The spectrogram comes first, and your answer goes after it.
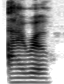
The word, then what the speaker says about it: Iroh: And anyway, I'm gonna say his name wrong, guys. Go for it. The uncle, Iroh.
